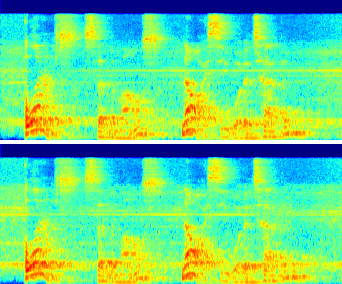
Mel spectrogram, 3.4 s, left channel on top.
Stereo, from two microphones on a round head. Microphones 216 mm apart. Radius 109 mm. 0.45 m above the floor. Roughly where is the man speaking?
Centre.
